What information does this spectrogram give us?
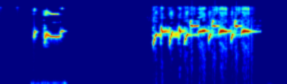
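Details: Moroccan wedani-style goldfinch song meant for teaching chicks: a short twittering call, a pause, then a quick chattering phrase of bright, rising and falling whistled notes ending in a sustained high note.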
